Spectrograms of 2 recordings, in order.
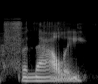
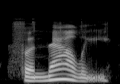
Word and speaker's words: finale: would just say the finale and you can say na or nah finale or finale either way hedgehog this d g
